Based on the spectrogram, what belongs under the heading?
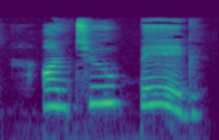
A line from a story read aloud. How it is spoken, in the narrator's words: moaned the whale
